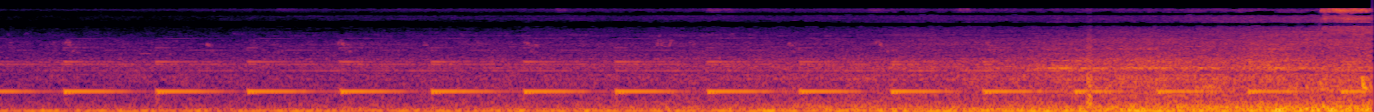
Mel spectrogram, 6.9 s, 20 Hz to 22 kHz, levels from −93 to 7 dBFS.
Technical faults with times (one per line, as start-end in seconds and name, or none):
5.44-5.47 damaged data in a compressed stream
